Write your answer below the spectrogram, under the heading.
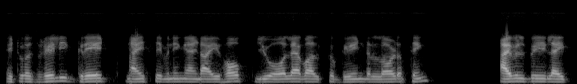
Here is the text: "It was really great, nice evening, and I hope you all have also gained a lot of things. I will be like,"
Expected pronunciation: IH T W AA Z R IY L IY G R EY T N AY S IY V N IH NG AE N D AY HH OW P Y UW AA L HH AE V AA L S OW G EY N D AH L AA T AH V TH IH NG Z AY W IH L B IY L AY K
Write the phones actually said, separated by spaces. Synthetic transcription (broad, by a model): IH T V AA Z R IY L IY G R EY T N AY S IY V N IH NG AE N D AY HH OW P Y UW AA L HH AE V AA L S OW G EY N D AH L AA T AH V T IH NG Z AY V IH L B IY L AY K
